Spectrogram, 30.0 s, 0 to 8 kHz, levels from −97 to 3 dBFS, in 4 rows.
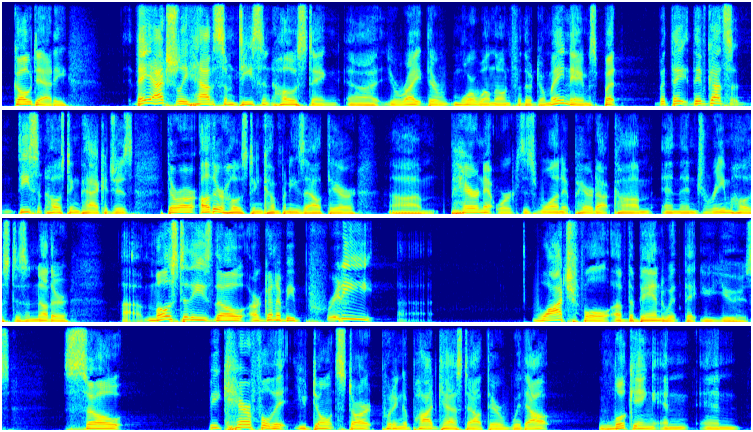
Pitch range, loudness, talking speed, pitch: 105-150 Hz, -27 LUFS, 160 wpm, 125 Hz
